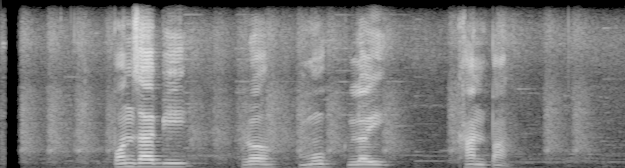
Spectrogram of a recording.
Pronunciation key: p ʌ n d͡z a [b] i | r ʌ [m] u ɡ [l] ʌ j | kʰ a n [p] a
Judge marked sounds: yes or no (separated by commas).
yes, yes, yes, yes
